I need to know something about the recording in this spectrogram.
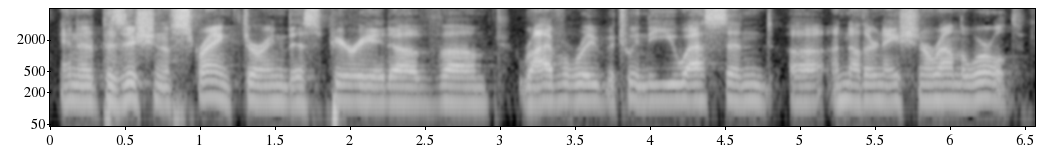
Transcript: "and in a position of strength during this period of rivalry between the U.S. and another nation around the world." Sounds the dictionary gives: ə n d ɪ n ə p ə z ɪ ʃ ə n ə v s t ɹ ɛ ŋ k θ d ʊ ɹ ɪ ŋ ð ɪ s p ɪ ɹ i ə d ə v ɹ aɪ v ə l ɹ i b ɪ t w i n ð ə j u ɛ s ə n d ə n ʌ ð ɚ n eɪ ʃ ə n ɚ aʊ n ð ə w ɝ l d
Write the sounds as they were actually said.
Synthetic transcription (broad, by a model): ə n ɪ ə p ə z ɪ ʃ ə n ə v s t ɹ ɛ ŋ k θ d ʊ ɹ ɪ ŋ ð ɪ s p ɪ ɹ i ə d ə v ɹ aɪ v l ɹ i b ɪ t w i n ð ə j u ɛ s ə n ə n ʌ ð ɚ n eɪ ʃ ə n ɚ aʊ n ð ə w ɝ l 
